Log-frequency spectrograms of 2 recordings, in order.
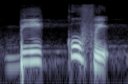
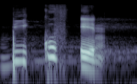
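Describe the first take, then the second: First: The word ends with a vowel. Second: The word ends with an -in sound. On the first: "dilakukan wakaf nakal maka akan menjadi" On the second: "lafaz bikuf'in"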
